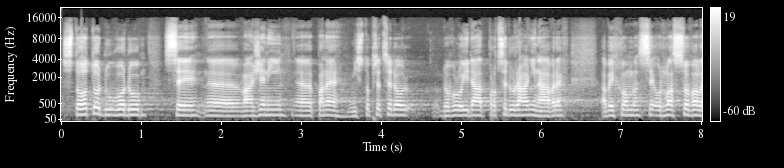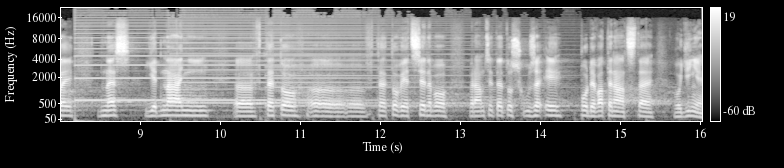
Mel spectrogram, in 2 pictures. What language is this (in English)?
Czech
